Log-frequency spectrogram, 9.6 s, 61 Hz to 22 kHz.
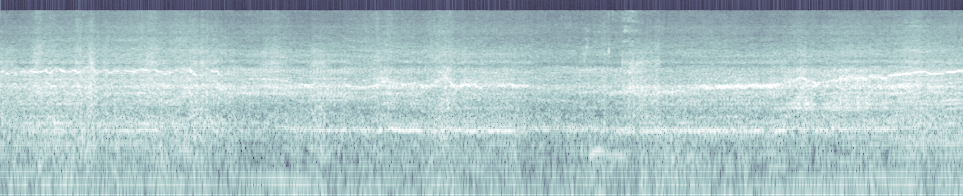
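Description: Ducati Multistrada V4 Rally's V4 engine running at a steady, low engine speed in first gear as the motorcycle climbs a rough trail, its pitch nearly constant with small wavers.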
